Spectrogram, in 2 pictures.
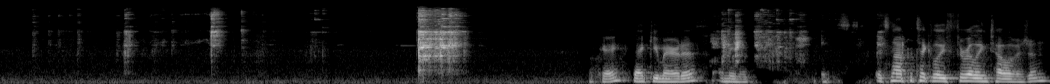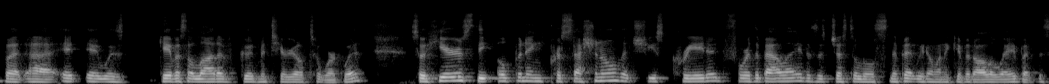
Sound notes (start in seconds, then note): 4.1 sound of plates breaking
